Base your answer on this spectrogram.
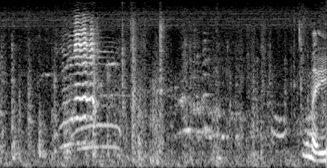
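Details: Goat in a Philippine herd in summer, in the morning before being let out, giving one short wavering bleat, followed by fainter calls, a voice and clattering noise.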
